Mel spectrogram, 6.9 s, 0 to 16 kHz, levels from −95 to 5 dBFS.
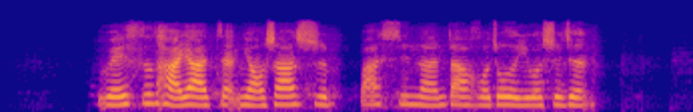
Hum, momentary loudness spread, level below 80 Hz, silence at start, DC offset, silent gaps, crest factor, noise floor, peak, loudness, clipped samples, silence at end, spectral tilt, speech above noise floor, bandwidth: none; 12 LU; -72 dBFS; 1 s; under 0.1%; none; 20 dB; -83 dBFS; -4 dBFS; -23 LUFS; under 0.1%; 1 s; -2.5 dB/octave; 60 dB; 8 kHz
